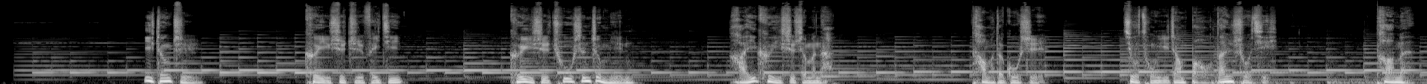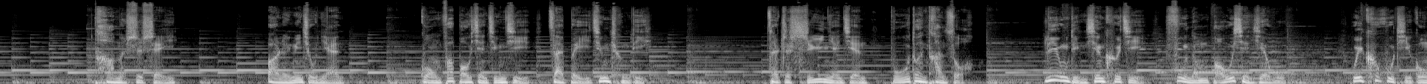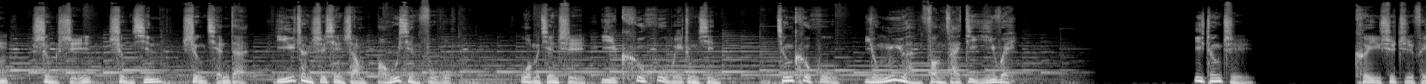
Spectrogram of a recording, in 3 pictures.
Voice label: 保险轻松广告; 广发保险

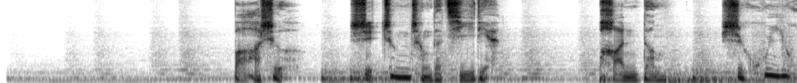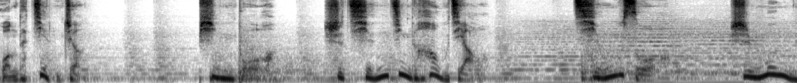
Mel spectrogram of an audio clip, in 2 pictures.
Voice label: 样音宣传片; 宣传片-《合肥》

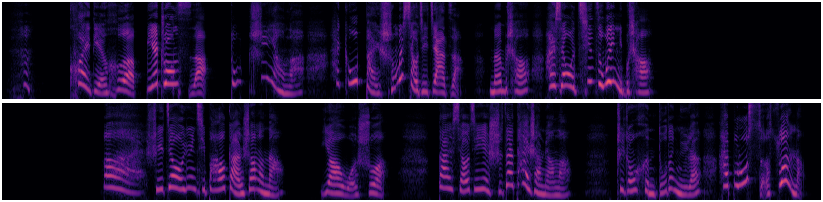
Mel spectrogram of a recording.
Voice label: 恶毒女

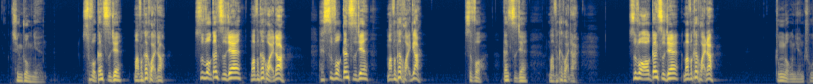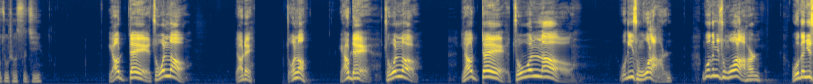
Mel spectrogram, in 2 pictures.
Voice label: 青壮年师傅重庆试音

